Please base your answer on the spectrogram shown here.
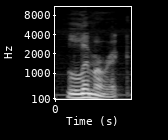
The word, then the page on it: limerick: American English; /ˈlɪmərɪk/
